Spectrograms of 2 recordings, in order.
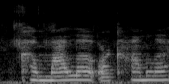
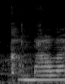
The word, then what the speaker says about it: Kamala: Although that's not how to pronounce it. It's not Kamala. You like for it to be pronounced how your mother would pronounce it. Kamala or something like that. Kamala.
